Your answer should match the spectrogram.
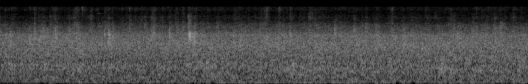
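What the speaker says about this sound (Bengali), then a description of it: "চারিদিকে বৃষ্টি, সে কখন থেকে পড়ছে।" Heavy rain pours steadily outside a house, a dense, even hiss that stays loud and unbroken from start to finish, with no voices.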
